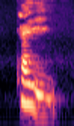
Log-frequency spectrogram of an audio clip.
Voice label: "taillis", French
